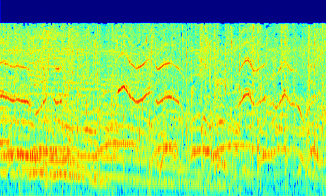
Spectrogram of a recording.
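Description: A loud, steady burst of audience applause mixed with cheering and whoops, the crowd noise sustained for a few seconds without pause.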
